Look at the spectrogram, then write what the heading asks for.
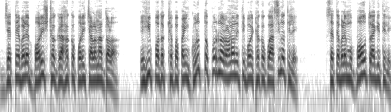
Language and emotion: Odia, angry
